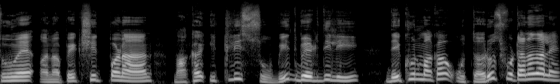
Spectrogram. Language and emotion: Goan Konkani, surprised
